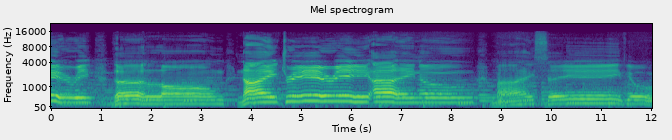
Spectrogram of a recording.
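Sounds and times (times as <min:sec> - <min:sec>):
acoustic guitar: 0:00.0 - 0:12.0
man singing a hymn: 0:00.0 - 0:12.0.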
